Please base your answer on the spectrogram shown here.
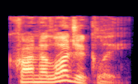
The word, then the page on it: chronologically: British English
